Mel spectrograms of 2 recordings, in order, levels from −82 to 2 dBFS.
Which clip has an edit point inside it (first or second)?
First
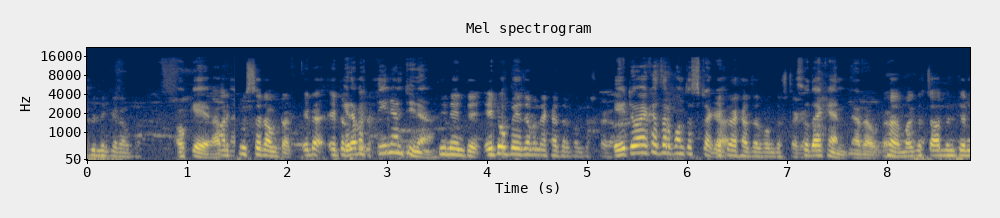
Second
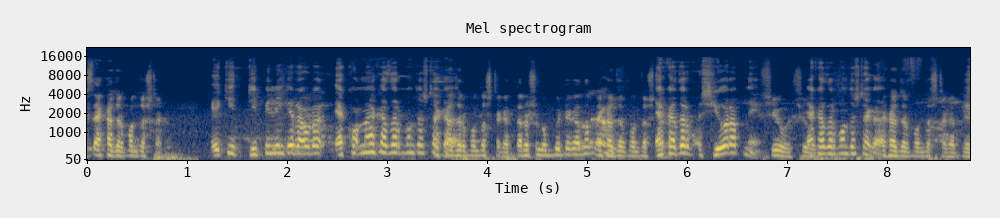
first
